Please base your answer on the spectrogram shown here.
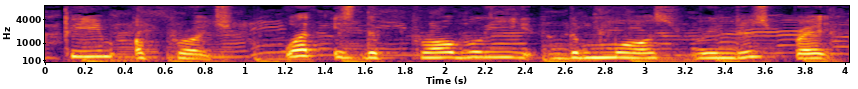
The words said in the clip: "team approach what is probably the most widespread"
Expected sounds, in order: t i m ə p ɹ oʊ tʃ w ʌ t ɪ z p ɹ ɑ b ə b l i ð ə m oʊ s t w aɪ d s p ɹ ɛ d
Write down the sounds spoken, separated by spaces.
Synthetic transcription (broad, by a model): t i m ə p ɹ oʊ tʃ w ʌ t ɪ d p ɹ ɑ b ə b l i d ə m oʊ s t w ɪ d s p ɹ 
